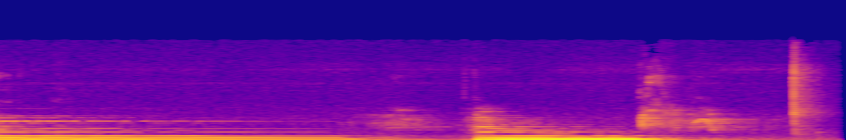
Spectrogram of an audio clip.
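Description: Clean electric guitar chord, a G diminished triad (G, B flat, D flat), ringing and slowly fading, then struck again about two and a half seconds in and let ring before it is cut short a little after three seconds.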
